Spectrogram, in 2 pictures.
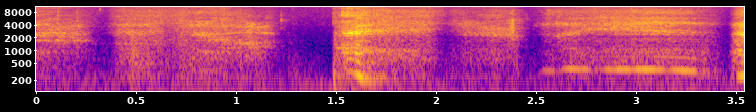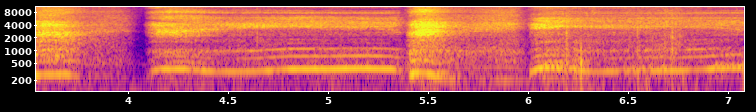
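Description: A performer's exaggerated vocal noises: a run of breathy gasps and wheezy, hissing exhalations, several drawn out with a held low moaning tone.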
